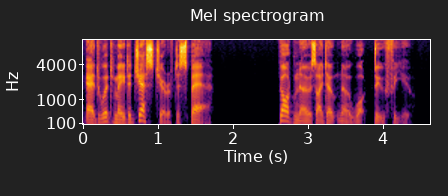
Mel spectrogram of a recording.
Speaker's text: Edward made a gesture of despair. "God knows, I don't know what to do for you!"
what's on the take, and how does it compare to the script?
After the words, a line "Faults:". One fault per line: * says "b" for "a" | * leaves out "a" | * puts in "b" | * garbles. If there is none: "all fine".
Edward made a gesture of despair. "God knows, I don't know what do for you!"
Faults:
* leaves out "to"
